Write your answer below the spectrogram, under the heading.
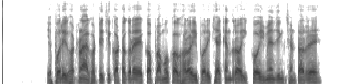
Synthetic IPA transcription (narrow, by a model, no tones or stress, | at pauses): epɔɾiɡʱɔʈɔɽ̃aɡʱɔʈit͡ʃʰikɔʈɔkɔɾeːkɔpɾɔmukʰɔɡʱɔɾɔipɔɾikʰːjakend̪ɾɔikoimed͡ʒiŋseɳʈɔɾɾe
